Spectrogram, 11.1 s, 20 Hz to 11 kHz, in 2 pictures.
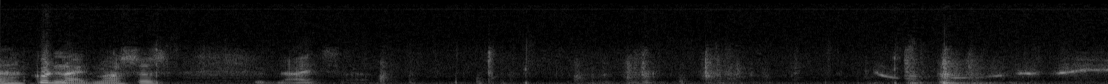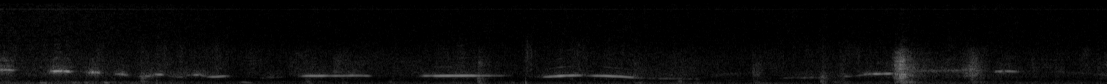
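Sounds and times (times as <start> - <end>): person whistling a tune: 4.4 - 10.8.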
